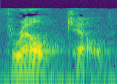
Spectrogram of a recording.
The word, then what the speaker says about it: Threlkeld: That's Threlkeld. – Threlkeld. Threlkeld. Okay. – Just like it's spelled, all right.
